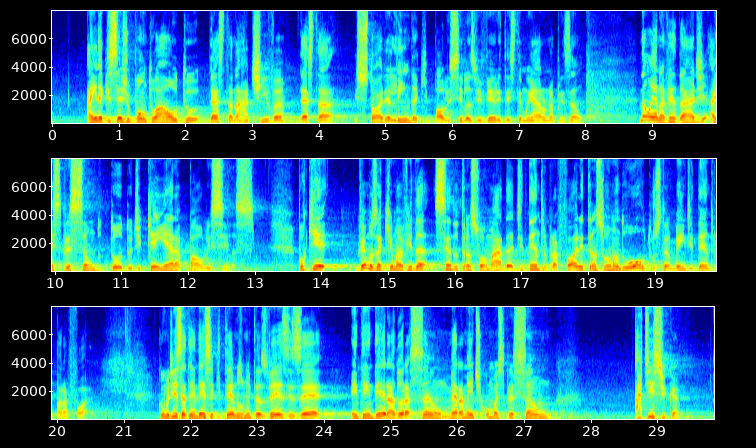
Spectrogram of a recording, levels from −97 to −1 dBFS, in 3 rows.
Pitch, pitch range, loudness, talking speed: 155 Hz, 135-185 Hz, -25 LUFS, 140 wpm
